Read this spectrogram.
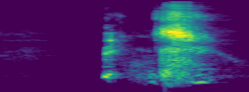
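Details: A quick indrawn breath, then one sharp, explosive burst of air; a single sneeze.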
